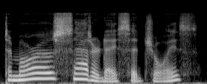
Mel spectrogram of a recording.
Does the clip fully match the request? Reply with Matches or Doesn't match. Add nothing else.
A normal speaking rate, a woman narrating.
Matches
